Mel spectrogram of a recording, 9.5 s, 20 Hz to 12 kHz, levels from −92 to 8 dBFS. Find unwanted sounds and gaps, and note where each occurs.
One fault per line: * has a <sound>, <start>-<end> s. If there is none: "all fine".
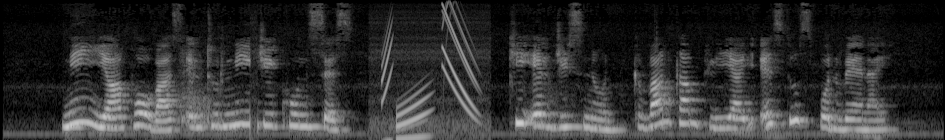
* has a dropout, 2.5-2.6 s
* has a chirp, 3.8-4.8 s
